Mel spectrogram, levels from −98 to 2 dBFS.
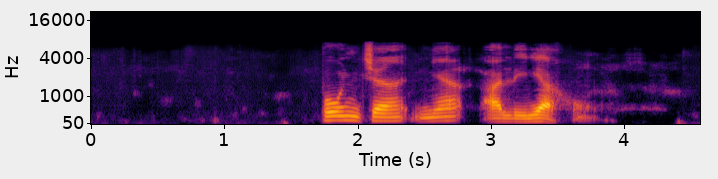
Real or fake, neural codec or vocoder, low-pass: fake; codec, 16 kHz, 2 kbps, X-Codec, HuBERT features, trained on LibriSpeech; 7.2 kHz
